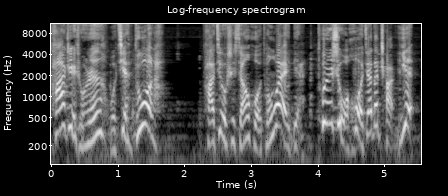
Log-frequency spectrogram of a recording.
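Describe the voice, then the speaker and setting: A woman's voice: sits high, big pitch swings, normal speed, fairly bright tone. An actress playing a domineering old grandmother who scolds in a commanding way. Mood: scolding. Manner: scolding and imperious.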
